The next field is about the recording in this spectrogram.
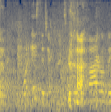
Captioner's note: laughs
